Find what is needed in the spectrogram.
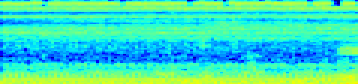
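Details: Nebulizer compressor running.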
